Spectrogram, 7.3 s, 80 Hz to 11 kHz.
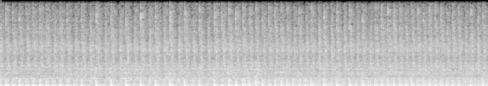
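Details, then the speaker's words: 1960s push mower small engine after plug cleaning, running without air cleaner or fan shroud: fast, even single-cylinder popping, picking up speed smoothly without missing; normal running. "rounds out and shuts off. Good. Sounds good."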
